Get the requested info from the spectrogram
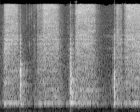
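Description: Steel cabinet scraper with a freshly rolled burr being pushed across a wooden panel, about four scraping strokes in two seconds, each taking fine shavings.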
